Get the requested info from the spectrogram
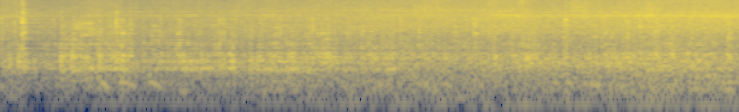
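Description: A steady hiss of background noise, with a brief faint knock right at the start.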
